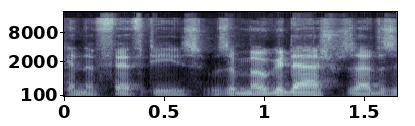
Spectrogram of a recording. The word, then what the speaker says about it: Mossadegh: Was it Mogaddash? Was that his name? Mossadegh, like Mossad and then at the end. Mossadegh.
